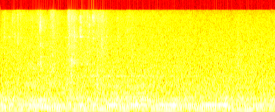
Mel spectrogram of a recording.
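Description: Quiet room tone with a faint, steady low hum, and a slight faint handling sound about half a second in.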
